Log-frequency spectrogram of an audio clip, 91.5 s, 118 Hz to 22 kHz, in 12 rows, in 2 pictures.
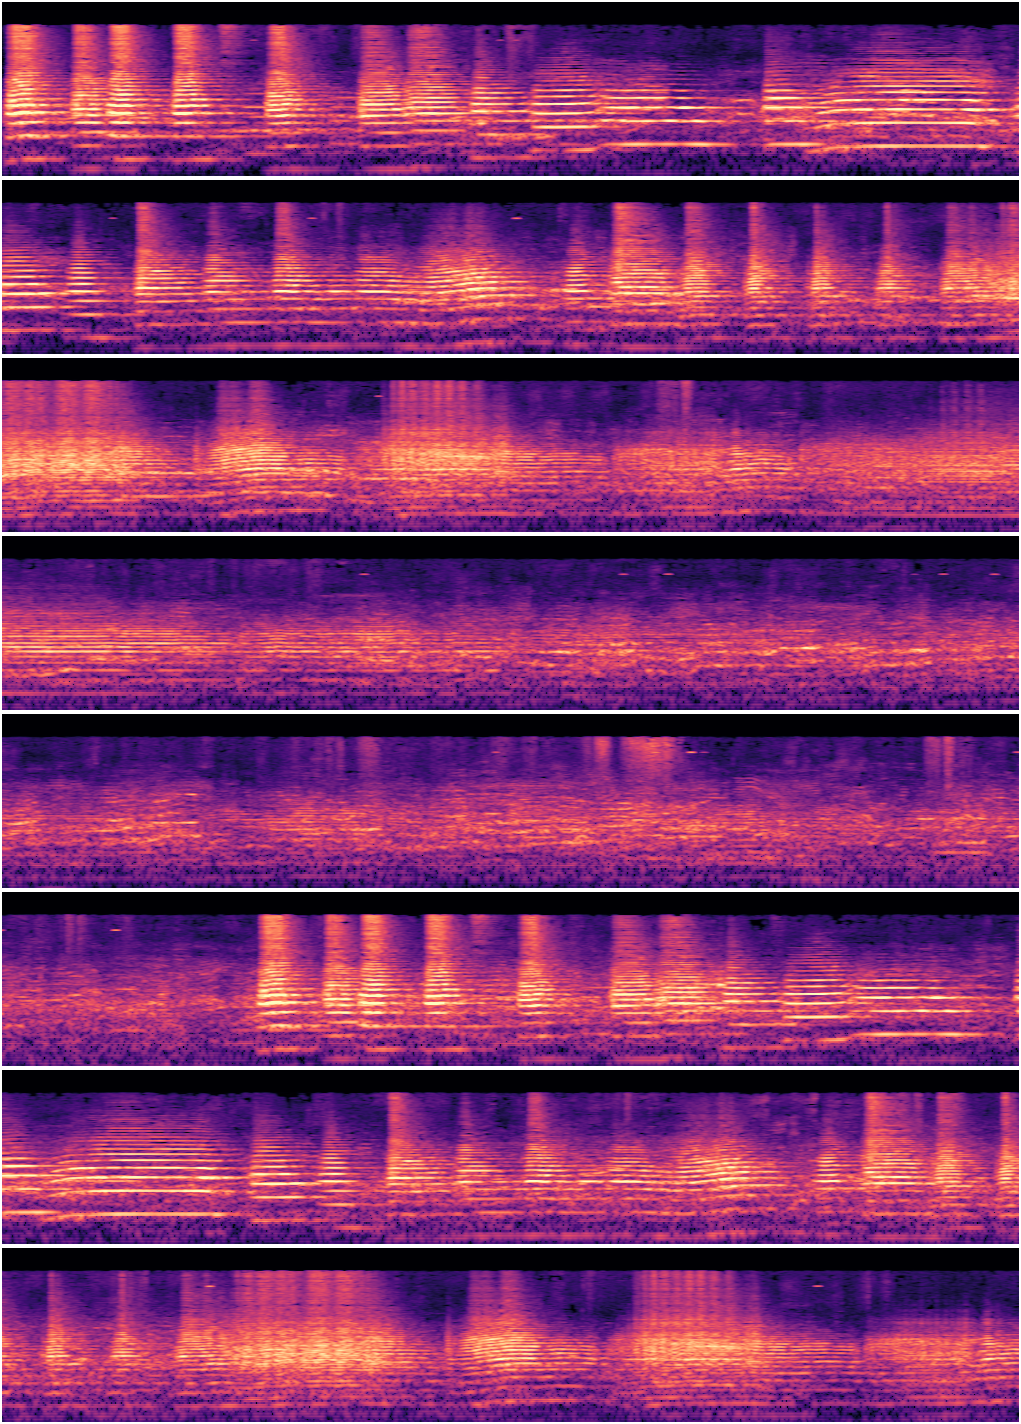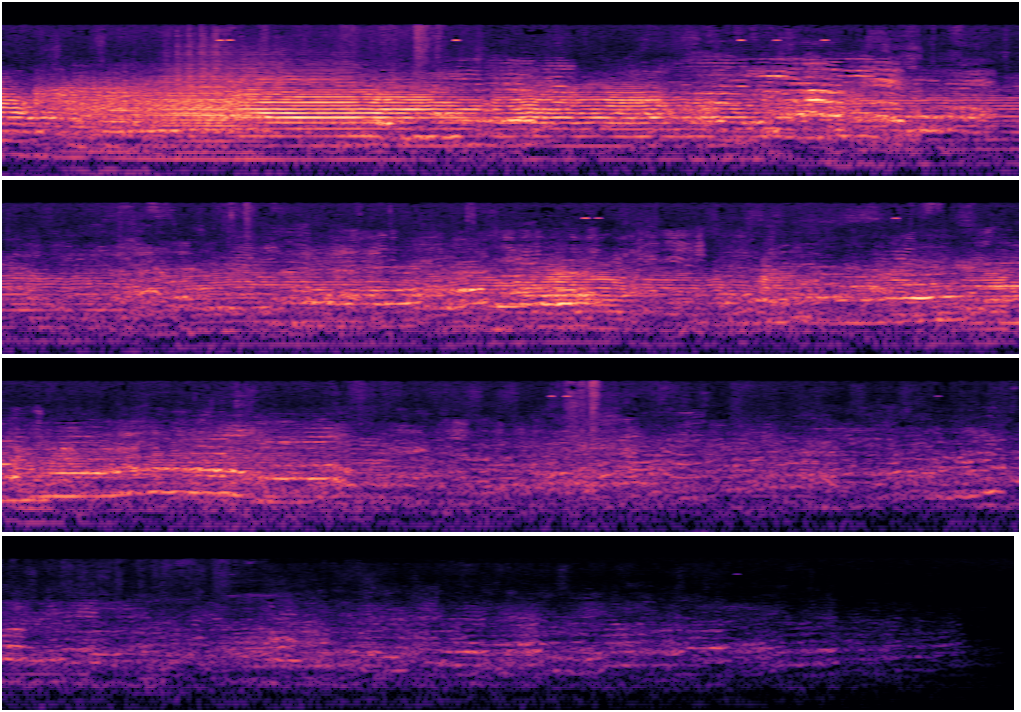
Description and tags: Recorded in the New Orleans French Quarter during early August 2017.
street, New, brass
